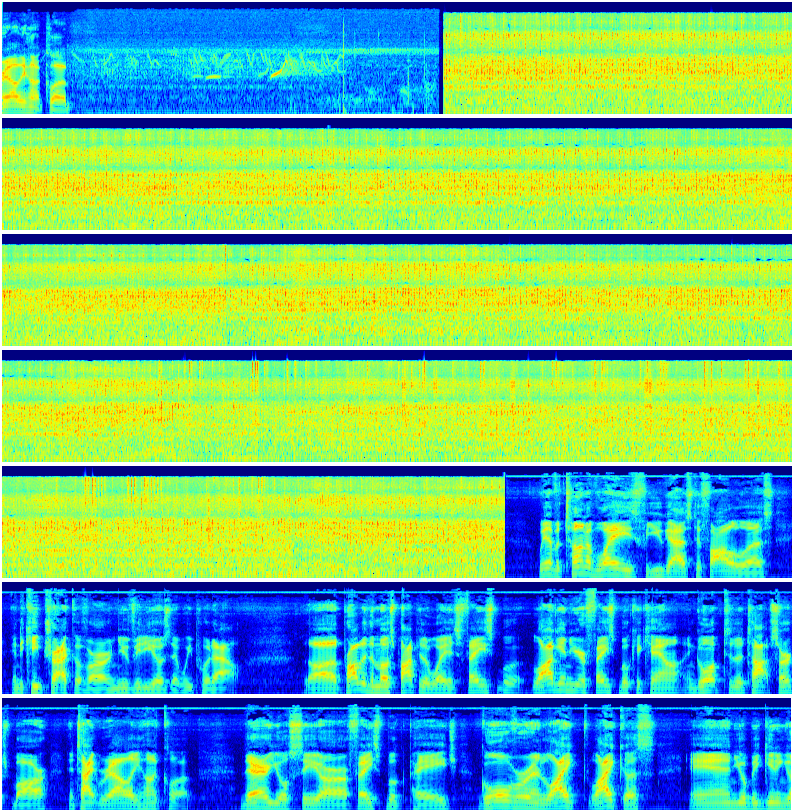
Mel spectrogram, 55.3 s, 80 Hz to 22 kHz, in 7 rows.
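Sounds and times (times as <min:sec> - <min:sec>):
speech: 0:00.0 - 0:00.9, 0:37.3 - 0:41.9, 0:42.5 - 0:55.2
tractor engine starting up and idling: 0:04.3 - 0:36.6.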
